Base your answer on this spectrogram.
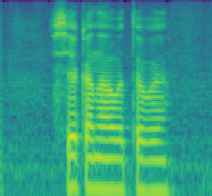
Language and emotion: Russian, neutral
